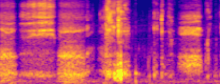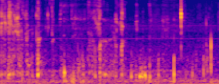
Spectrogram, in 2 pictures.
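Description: Close-miked chewing and mouth sounds as boiled sheep head meat is eaten off the bone, loudest in three noisy stretches over the first two and a half seconds, then softer wet clicks.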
